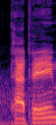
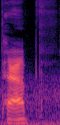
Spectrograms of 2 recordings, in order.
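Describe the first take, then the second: First: The name is said in its fuller, longer form. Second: The name is said in a clipped, shorter form. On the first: The speaker calls it right. "he did pronounce it Pape" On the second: The speaker calls it wrong. "you can kind of sh- shorten it"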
